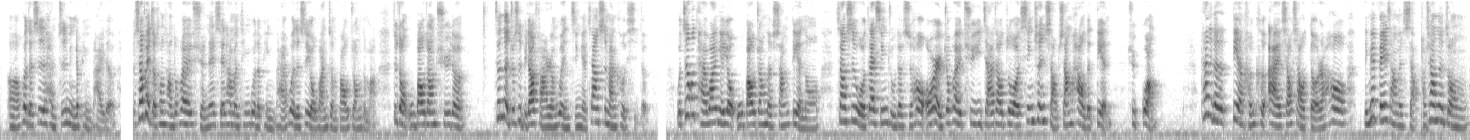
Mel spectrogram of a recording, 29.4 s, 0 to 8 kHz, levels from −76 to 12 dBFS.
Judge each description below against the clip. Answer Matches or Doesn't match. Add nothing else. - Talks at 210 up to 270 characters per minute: Matches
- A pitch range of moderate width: Matches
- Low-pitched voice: Doesn't match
